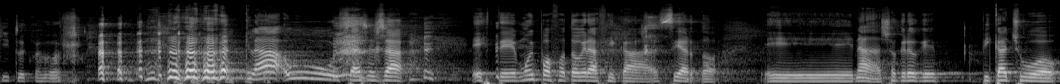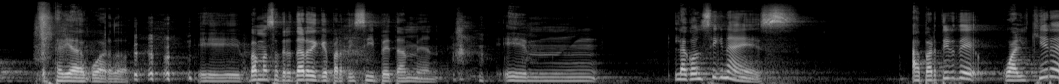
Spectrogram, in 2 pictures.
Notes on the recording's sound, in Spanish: Este episodio especial fue grabado en vivo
